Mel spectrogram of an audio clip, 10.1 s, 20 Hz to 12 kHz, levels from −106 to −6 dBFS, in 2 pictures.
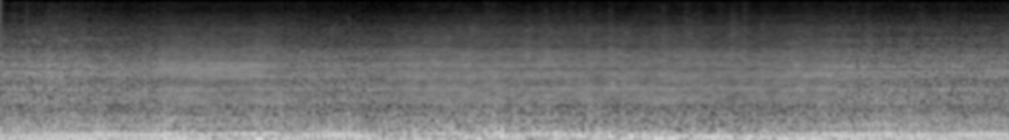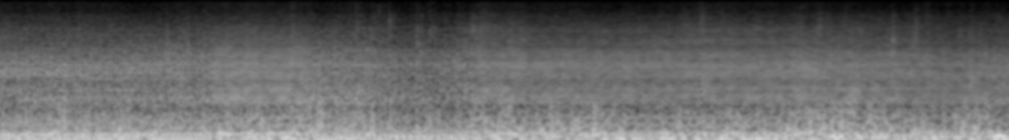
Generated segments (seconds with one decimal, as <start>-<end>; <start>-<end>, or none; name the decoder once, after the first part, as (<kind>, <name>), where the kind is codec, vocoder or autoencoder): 0.8-1.4 (vocoder, Vocos); 1.9-4.2; 6.1-6.6; 7.4-10.1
